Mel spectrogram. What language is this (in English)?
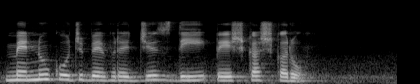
Punjabi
